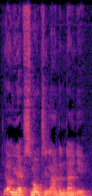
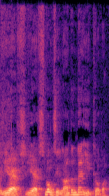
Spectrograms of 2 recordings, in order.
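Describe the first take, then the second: First: Put-on American accent. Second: Loud mock Australian accent; hammy Aussie voice with "cobber". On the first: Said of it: "I'll try my American accent". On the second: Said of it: "That was Australia".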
